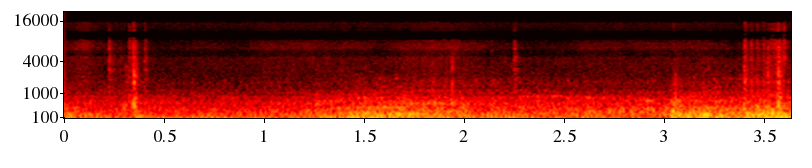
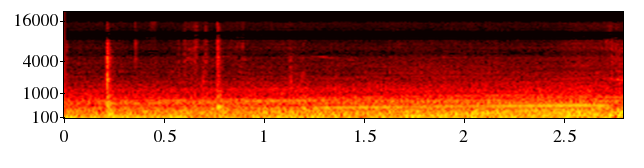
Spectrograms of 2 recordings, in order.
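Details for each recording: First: Peugeot 206 1.4 (2011/2005) or 207 (2009) pulling away in first after fully depressing the clutch: low rumble with sharp clunks from the driveshaft cross-joint (istavroz); workaround is pressing the clutch only partway. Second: Peugeot 206/207 1.4 that knocked when pulling away in gear, fixed without replacing parts by pressing the clutch pedal further: smooth, even engine rumble on pull-away with no clunk as the clutch bites.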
